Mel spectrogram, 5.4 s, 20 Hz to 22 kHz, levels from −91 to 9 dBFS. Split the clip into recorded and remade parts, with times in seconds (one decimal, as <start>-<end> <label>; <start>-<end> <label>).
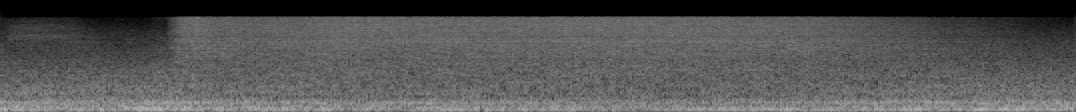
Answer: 0.0-2.7 remade; 2.7-3.2 recorded; 3.2-4.3 remade; 4.3-5.4 recorded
